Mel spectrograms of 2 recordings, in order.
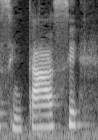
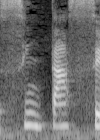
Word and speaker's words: sintaxe: vocês uma parte da sintaxe e é assim mesmo que se pronuncia sintasse e não sintaxe como alguns querem não é então a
